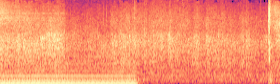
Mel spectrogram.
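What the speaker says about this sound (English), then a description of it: "Give me a round of applause if you believe this is so" An audience at an International Women's Day event applauds with sustained, fairly even clapping after a low hum stops, and one sharp knock comes near the end.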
